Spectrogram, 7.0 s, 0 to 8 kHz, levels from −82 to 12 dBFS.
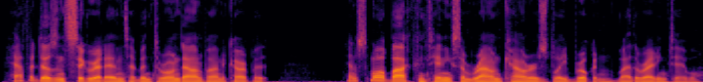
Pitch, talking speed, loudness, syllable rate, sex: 105 Hz, 220 wpm, -19 LUFS, 6.4 syllables/s, male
